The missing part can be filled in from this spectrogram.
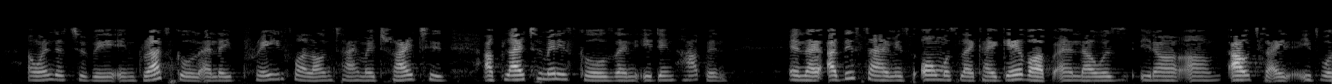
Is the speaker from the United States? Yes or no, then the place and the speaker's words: no; Kenya; English is a second language; But it's not in English, it's not in Swahili. I'm from Kenya, for those who don't know. But it's actually in our native language.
